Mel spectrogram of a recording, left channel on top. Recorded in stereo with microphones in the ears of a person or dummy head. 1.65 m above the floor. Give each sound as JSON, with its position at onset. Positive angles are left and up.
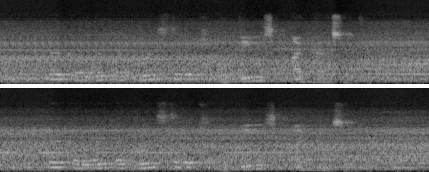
{"t": 0.5, "sound": "a woman speaking", "side_deg": -30, "distance_m": 8.0}
{"t": 2.2, "sound": "a man speaking", "side_deg": 55, "distance_m": 3.0}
